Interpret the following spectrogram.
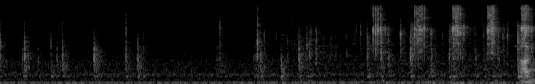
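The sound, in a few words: ratchet removing bass guitar neck bolts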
